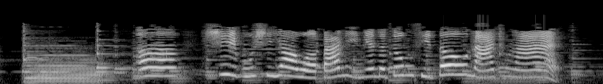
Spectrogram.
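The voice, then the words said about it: Loud shouting voice. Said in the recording (Chinese): “小拇指大声的喊”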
